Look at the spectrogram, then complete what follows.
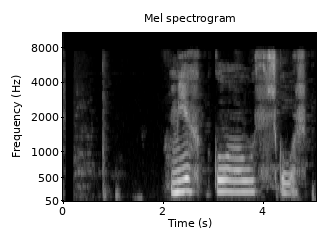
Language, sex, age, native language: Icelandic, male, 10, Icelandic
